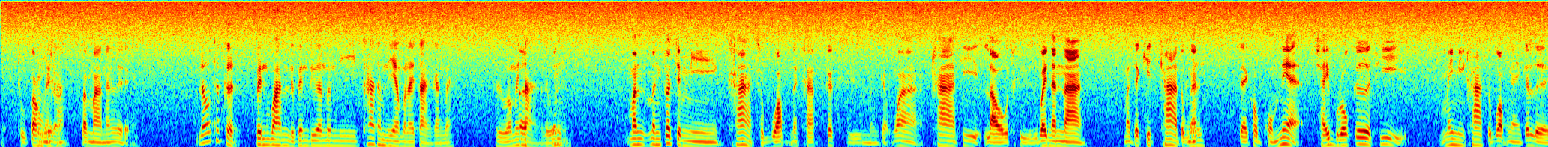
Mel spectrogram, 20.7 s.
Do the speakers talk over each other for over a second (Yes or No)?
No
